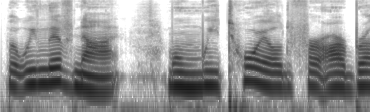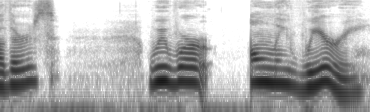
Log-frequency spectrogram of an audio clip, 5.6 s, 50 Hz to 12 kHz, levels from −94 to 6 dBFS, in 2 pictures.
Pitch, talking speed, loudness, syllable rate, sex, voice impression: 180 Hz, 150 wpm, -16 LUFS, 4.8 syllables/s, female, very feminine, very adult-like, slightly thin, tensed, slightly powerful, bright, slightly hard, clear, fluent, slightly raspy, slightly cute, very intellectual, refreshing, very sincere, calm, friendly, reassuring, slightly unique, elegant, slightly wild, sweet, slightly lively, kind, modest, light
